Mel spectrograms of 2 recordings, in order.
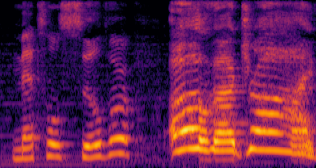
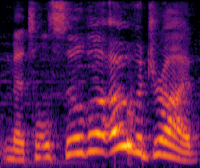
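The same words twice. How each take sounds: First: It is yelled loudly and aggressively. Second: It is said in a calm, restrained voice. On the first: The speaker calls it wrong. "he's like just yelling it" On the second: The speaker calls it right. "he's kind of just more calm about it"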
